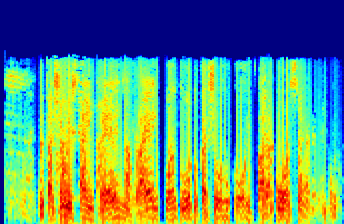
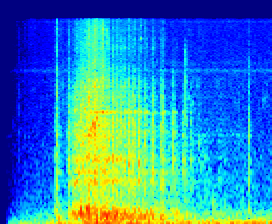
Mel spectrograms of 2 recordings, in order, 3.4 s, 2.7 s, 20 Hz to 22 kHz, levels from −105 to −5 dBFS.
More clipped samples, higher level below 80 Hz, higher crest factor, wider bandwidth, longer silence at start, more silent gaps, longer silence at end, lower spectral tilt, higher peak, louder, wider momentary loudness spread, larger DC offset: neither; about the same, -38 dBFS vs -34 dBFS; about the same, 14 dB vs 18 dB; second, 8.2 kHz vs 15.5 kHz; second, 0.05 s vs 0.25 s; neither; about the same, 0.1 s vs 0 s; about the same, -5 dB/octave vs -5.5 dB/octave; first, -2 dBFS vs -8 dBFS; first, -15 LUFS vs -25 LUFS; second, 7 LU vs 20 LU; neither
